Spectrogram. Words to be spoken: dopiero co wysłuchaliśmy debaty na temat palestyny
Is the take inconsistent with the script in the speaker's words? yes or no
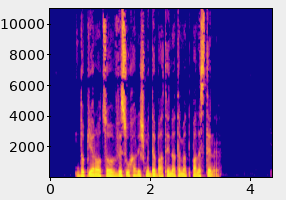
no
